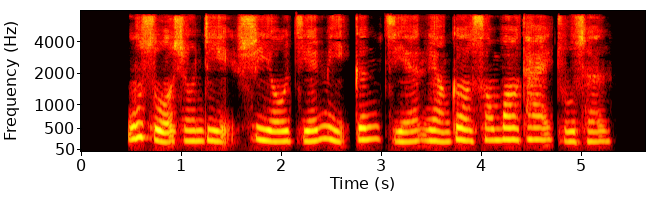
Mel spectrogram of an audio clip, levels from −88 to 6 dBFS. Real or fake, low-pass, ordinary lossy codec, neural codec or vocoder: fake; 7.2 kHz; AAC, 32 kbps; codec, 16 kHz, 4.8 kbps, FACodec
